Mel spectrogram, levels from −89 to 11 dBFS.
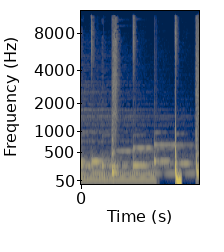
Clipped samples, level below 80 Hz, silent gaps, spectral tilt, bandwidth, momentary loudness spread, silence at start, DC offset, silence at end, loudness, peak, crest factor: under 0.1%; -22 dBFS; none; -6 dB/octave; 11.5 kHz; 13 LU; 0 s; under 0.1%; 0 s; -23 LUFS; -4 dBFS; 18 dB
